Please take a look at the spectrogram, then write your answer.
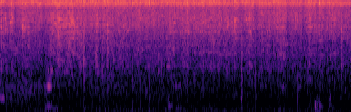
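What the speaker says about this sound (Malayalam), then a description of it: "സവാള ഇടാം." Sliced onion goes into a hot oiled pan for soya chunks chilli and fries with a steady, soft sizzling hiss and faint scattered crackles, with no talking.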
